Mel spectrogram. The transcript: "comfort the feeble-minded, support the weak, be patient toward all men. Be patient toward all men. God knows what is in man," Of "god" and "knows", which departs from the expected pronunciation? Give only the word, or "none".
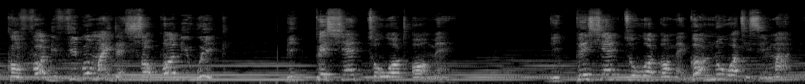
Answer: knows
